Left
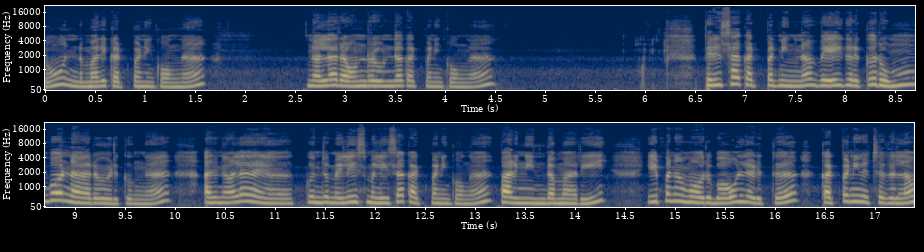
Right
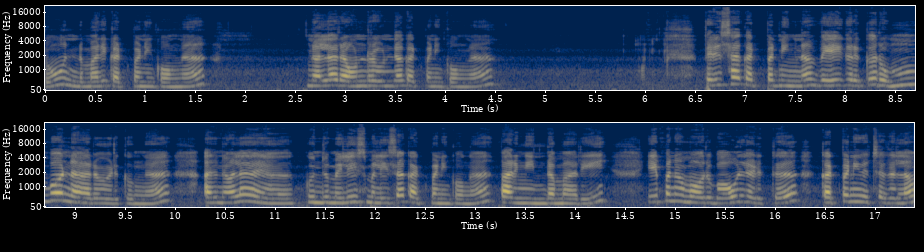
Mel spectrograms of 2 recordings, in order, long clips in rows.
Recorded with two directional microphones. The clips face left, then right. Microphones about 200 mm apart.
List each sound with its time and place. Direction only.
0.3 s a woman's voice: 35° left (ahead or behind)
2.6 s a woman's voice: 35° left (ahead or behind)
6.6 s a woman's voice: 35° left (ahead or behind)
8.4 s speech: 20° left (ahead or behind)
8.7 s a woman's voice: 30° left (ahead or behind)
